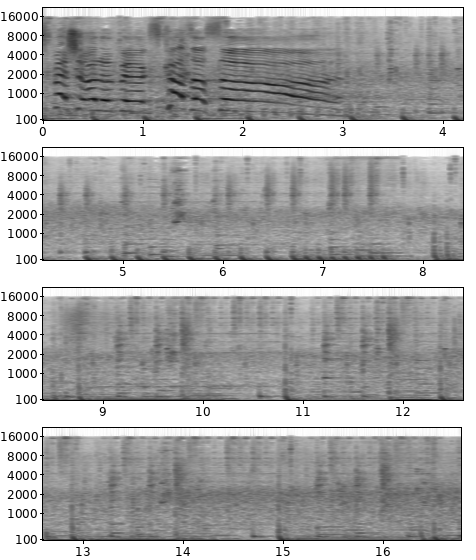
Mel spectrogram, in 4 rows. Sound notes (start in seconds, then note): 4.2 applause; 4.2 ♫ Midtempo guitar music ♫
